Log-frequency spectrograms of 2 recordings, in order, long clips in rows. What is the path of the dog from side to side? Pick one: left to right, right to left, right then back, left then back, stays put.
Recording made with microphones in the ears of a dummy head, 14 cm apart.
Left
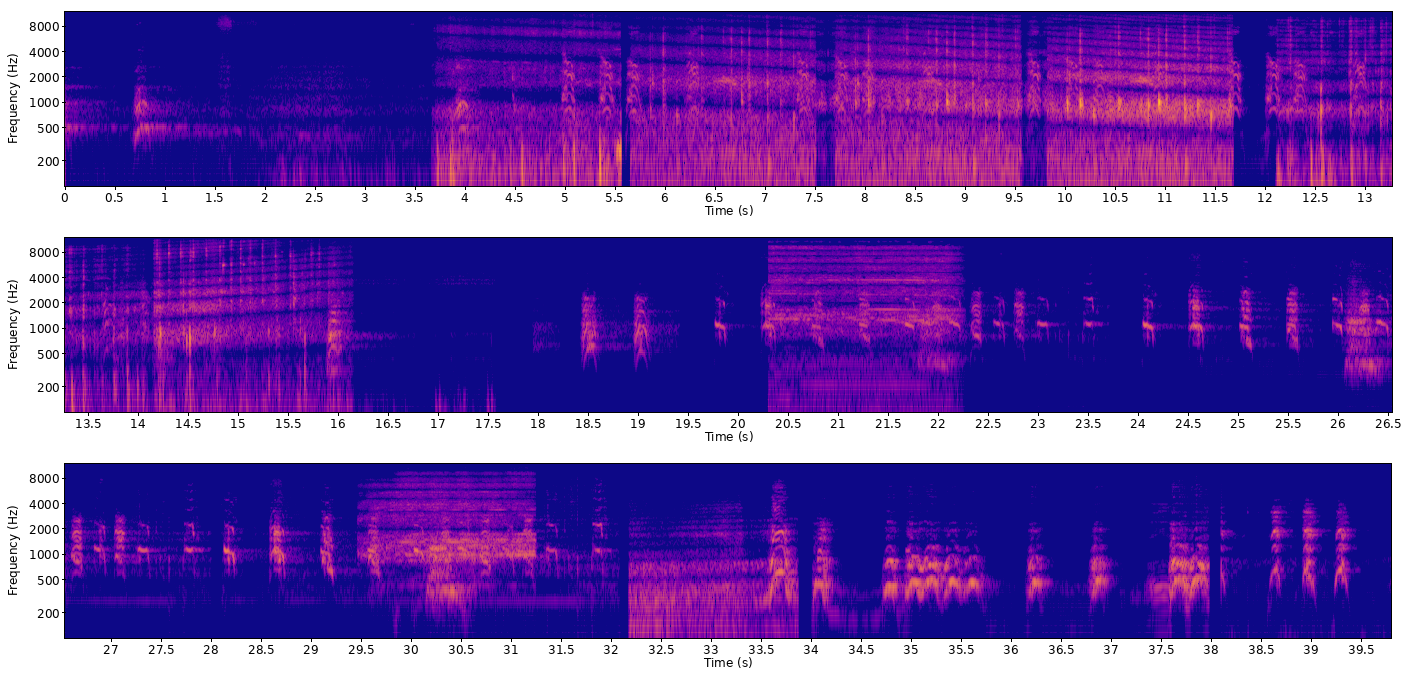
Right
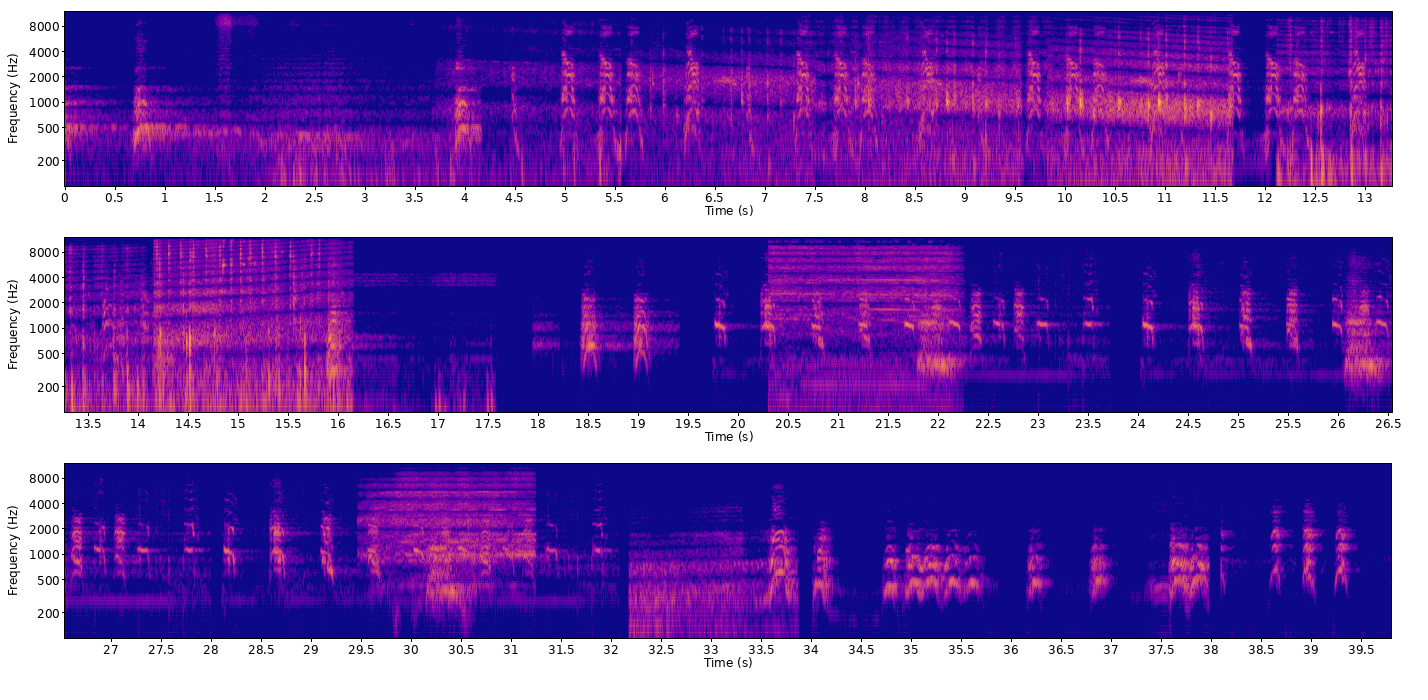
right to left.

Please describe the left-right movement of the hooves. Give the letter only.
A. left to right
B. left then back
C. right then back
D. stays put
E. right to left
A.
